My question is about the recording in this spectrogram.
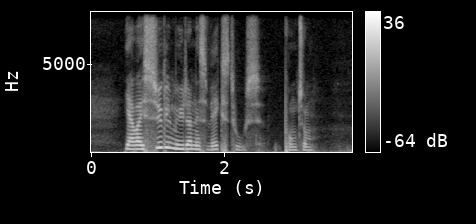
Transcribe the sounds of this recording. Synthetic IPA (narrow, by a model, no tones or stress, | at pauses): jɑ̈ɪʋɑ̈isyɡ̥l̩myːɾɐnəsʋeɡ̥sd̥hṵːspʰɔ̽ŋt͡sʰɔ̽m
